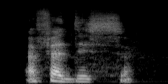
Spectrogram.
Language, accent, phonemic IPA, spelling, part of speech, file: French, Canada, /a.fa.dis/, affadissent, verb, LL-Q150 (fra)-affadissent.wav
- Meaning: inflection of affadir: 1. third-person plural present indicative/subjunctive 2. third-person plural imperfect subjunctive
